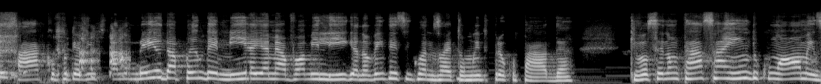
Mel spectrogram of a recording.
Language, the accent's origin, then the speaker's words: Portuguese; São Paulo, Brazil; moved away as an adult; also born or lived in Rio de Janeiro; Eu nasci em São Paulo, cresci em São Paulo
